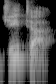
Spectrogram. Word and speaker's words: Gita: Well, Gennaro, another cool thing that you're selling here in North America is the Gita. Yes. I hope I pronounced that right.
